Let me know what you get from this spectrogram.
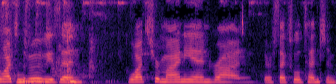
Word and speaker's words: Hermione: Hermione, yeah.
